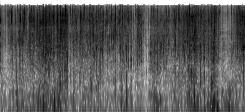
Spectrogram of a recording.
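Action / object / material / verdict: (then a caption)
scrape / plastic bubble wrap mailer / plastic / none. A hollow pink heart-shaped plastic bubble wrap mailer bag is held in both hands, crinkled, and scratched with long nails. It makes a steady, bright crinkling and crackling with dense small snaps. Brief dips in loudness come between handling passes.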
